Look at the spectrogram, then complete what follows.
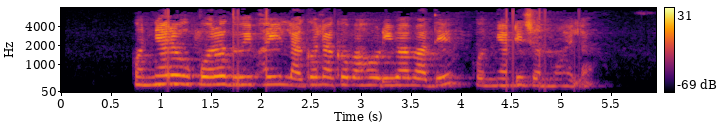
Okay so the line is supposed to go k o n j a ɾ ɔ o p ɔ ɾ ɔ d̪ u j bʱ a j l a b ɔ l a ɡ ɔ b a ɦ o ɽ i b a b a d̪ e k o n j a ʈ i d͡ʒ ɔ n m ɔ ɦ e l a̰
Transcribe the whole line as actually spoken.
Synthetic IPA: k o n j a ɾ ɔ u p ɔ ɾ ɔ d̪ u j bʱ a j l a ɡ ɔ l a ɡ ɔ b a ɦ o ɽ i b a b a d̪ e k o n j a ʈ i d͡ʒ ɔ n m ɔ ɦ e l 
